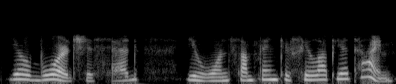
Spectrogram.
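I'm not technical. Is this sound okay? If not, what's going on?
No, not quite. It's speech that has gone through a GSM full-rate codec, the old mobile phone coding. Instead of storing the sound itself, it stores a rough model of how the voice is shaped and rebuilds it from a simplified pulse pattern. The whole clip comes out buzzy and a bit gravelly, and it's clearly audible. The sound is also squeezed into a narrow phone band, roughly 150 Hz to 3.5 kHz, so it's thin and lacks crispness.

There are also two spots with lost GSM frames, where small pieces of the signal never arrived. The decoder fills each gap by reusing the last good piece, so the sound briefly hangs with a rough, metallic ring. The first is from 1.08 to 1.28 s and sounds like a couple of frames went missing. The second, from 2.96 to 3.00 s, is shorter and sounds like a single frame.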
